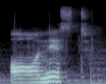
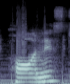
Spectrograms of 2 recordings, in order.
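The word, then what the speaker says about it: honest: ऑनेस्ट, हॉनेस्ट नहीं, ऑनेस्ट, तो ऑनेस्ट में एच साइलेंट हो गया, हम ओ से पढ़ रहे हैं, ओ का साउंड आ रहा है, वॉवल का साउंड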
